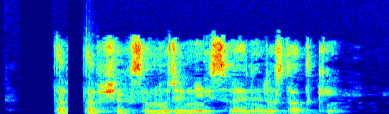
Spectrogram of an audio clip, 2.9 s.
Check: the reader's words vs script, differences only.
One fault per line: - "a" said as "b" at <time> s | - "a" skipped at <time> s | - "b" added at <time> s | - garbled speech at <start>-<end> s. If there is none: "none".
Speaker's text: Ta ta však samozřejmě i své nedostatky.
none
